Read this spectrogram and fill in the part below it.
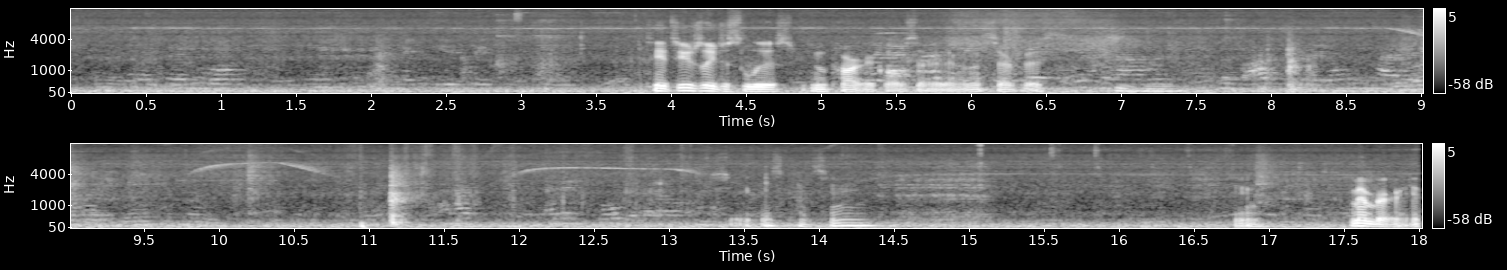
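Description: A metal dental tool scrapes lightly against plastic teeth.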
